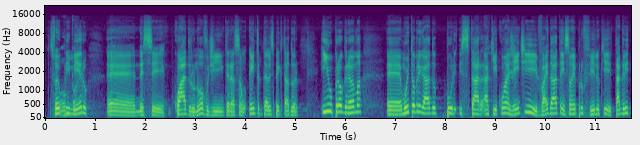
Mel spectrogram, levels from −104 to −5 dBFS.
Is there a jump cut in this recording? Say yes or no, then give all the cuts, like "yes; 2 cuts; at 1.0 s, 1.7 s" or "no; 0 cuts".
no; 0 cuts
